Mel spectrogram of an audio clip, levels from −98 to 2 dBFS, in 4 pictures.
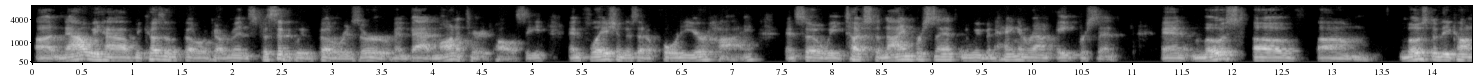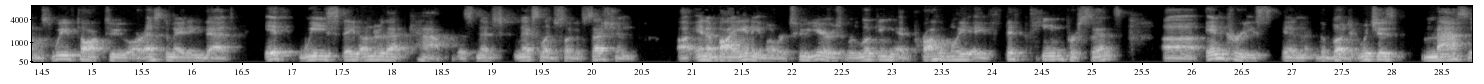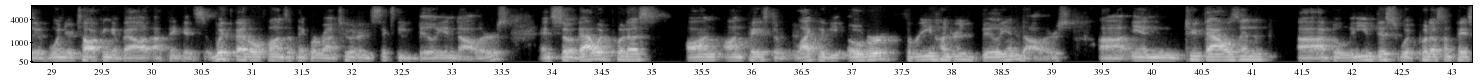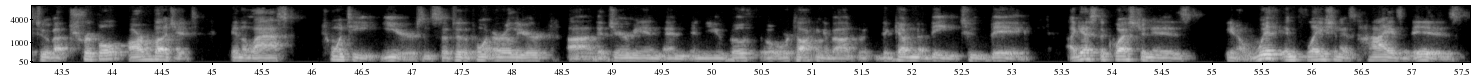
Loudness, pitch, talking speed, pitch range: -29 LUFS, 105 Hz, 180 wpm, 95-115 Hz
